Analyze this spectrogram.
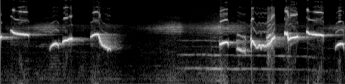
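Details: Loud lure song of an orange-headed thrush, meant to provoke rivals of its kind into singing: a few looping, slurred whistles, a short pause with a soft whistled hum, then a busy jumble of bright notes.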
